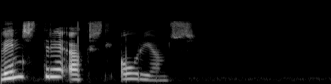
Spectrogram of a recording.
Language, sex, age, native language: Icelandic, female, 20-29, Icelandic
